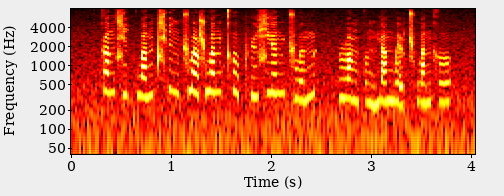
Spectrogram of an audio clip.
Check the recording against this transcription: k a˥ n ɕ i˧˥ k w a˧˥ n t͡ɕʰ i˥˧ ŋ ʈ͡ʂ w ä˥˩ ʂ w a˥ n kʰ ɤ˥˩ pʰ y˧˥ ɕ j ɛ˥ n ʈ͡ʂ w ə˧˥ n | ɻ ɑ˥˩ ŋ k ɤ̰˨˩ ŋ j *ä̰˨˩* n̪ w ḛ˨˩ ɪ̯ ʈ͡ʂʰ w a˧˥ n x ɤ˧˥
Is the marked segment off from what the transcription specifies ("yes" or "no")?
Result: yes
